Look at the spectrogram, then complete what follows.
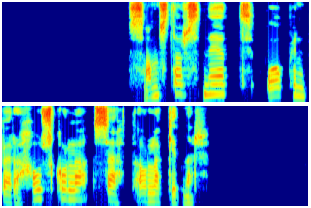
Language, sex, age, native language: Icelandic, female, 40-49, Icelandic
